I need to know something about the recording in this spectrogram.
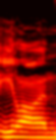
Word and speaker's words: Elon: Oh, you mean like Elon, not Elon Musk? No. It's Elon, the Elon University.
